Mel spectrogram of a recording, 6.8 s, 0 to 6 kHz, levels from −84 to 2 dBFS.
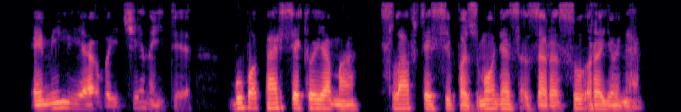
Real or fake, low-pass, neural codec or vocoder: real; 5.4 kHz; none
